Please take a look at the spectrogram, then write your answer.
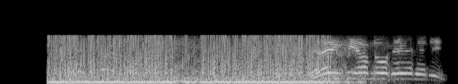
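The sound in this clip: An engine cranked up with a sudden loud roar that holds steady for about three seconds. It then turns rough and pulsing as it drops away, with a voice heard near the end.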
